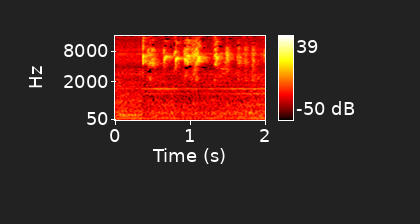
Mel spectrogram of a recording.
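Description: Small birds chirping: a quick run of short, high-pitched notes that starts about a third of a second in and keeps going.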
